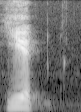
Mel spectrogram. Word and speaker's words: yed: Nanak is spelled N-A-N-G-A-G. Nanak, nanak is your neck. Chin, we say yet, yet for chin. Yet is spelt Y-E-D. Yet. Yet is your chin. For throat, we say wort. For throat, we say wort. Wort is spelt W-O-O-R-D.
